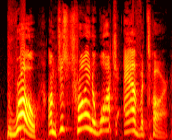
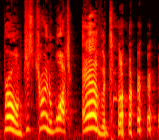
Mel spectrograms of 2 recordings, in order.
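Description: First: High, loud fed-up yell; imitating an angry outburst. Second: High, loud laughing imitation; quoting while laughing. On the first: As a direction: mimic him blowing up at the remote. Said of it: "throws it across the room and he goes". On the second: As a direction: giggle through the quoted line. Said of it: "Just that line".

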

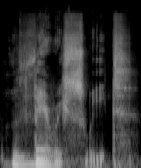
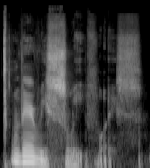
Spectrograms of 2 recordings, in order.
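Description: First: Whispered, slow and sweet. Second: Said in the usual way. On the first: Shown as a demonstration. Describing the caller's voice, soft slow whisper. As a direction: breathe it softly and slowly.

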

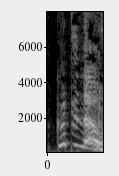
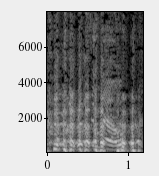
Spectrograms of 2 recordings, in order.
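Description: First: Quick, high, surprised take. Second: Stretched out slowly with a laugh; wry slow echo of the same line; slow drawn-out repeat. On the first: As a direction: toss it off surprised. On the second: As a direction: drag the words out, amused. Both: Retold or imitated.

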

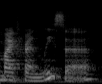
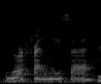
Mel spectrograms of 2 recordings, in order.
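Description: First: "my" picked out, pitch lifting at the end; stress on MY. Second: Lower, falling, with "your" picked out; stress on YOUR. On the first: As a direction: claim her with weight on "my". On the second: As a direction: hand her over with weight on "your". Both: Real, not acted. Clarifying whose friend Lisa is.

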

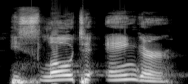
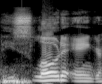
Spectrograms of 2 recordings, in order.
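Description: First: "He's slow to anger" stretched out, higher, each word weighted; slow emphatic repeat. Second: Said in the usual way. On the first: Real, not acted. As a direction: drive home SLOW and ANGER, drawing them out.

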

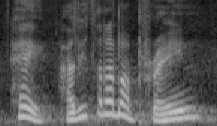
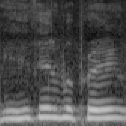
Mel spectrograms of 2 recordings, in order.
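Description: First: Higher, softer, sweetly preachy; a light imitation of a churchy friend; mock pious suggestion. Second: Higher, softer cartoon mock of "praying"; lightly done meme voice mocking advice; mocking SpongeBob meme. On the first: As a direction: offer it like an easy fix. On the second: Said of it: "the SpongeBob, like, meme".

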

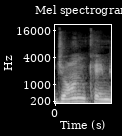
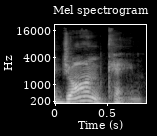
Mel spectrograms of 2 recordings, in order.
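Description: First: Said in the usual way. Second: John drawn out with a pitch swing, then falling; stress on John. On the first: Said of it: "you want to emphasize the person". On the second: Shown as a demonstration. Linguist showing a student how English marks focus, stress on John. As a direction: put the emphasis on "John". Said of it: "your emphasis, um, is placed on John".

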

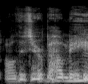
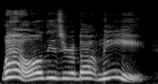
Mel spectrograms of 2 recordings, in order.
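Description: First: Letting the truth sink in; dawning realization. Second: High-pitched, delighted amazement; big starry-eyed wow, pitched way up. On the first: Retold or imitated. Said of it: "And then he's like". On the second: Acted. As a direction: marvel out loud at seeing yourself everywhere. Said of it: "The real reaction that you would normally have".

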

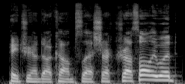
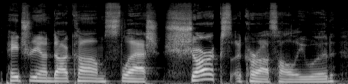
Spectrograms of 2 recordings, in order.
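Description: First: "sharks" rushed, its S swallowed; spoken too quickly. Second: "sharks" said slowly with a clear final S; stress on sharks. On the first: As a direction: rattle off "sharks" fast, dropping the S. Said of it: "I spoke too quickly". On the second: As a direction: stretch out "sharks" so the S is heard. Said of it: "sharks with an S". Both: Shown as a demonstration.

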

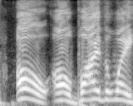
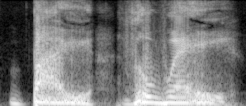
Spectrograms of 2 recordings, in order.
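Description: First: Said in the usual way. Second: By the way, drawn out very slowly and heavily; slow sarcastic aside. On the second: Shown as a demonstration. Host repeating the tax news, slow deadpan sarcasm. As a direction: stretch by the way out with dry sarcasm.

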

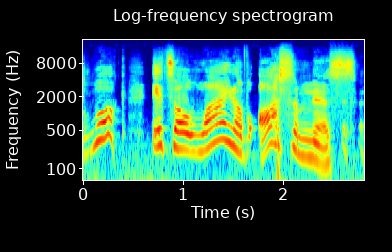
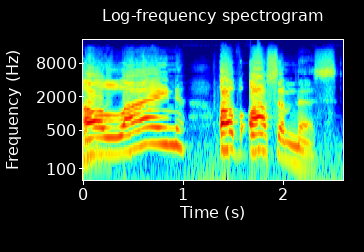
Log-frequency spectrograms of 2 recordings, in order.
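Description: First: High, laughing shout of delight; laughing kid. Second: A line of awesomeness, slow and loud, each word leaned on; emphatic repeat. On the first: Retold or imitated. Tyler calls to his parents, laughing and shouting. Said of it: "Tyler goes". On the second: Real, not acted. Host repeats the kid's phrase to his cohost, slow and loud. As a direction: savour "A line of awesomeness" slowly and loudly. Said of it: "host repeats the phrase for emphasis".

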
